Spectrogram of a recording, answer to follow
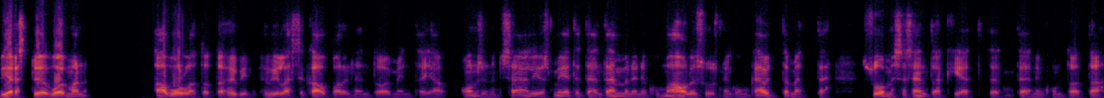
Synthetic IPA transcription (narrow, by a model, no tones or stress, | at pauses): ʋierɑst̪yøʋʋoimɑn | ɑʋulːɑt̪ot̪ɑhyʋinhyʋilːɑist̪ɑkɑupɑlːinent̪o̰imint̪ɑjɑ̰onsenyt̪sæːlijosmejet̪et̪æːnt̪æmːøneniŋkummɑholːisṵːsnḭŋkuŋkæyt̪ːæmæt̪ːæ | suomesːɑsent̪ɑkiɑ̰ḛt̪æt̪ːæːniŋkunt̪uɑ̰t̪ɑ̰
